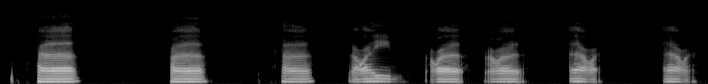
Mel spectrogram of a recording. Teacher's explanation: হা এবং আইনটা হচ্ছে গলার মাঝামাঝি পর্যায় থেকে আসে।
